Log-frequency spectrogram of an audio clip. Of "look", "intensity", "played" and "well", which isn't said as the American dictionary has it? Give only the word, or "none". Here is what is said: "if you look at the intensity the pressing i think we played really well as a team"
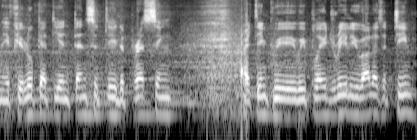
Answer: none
